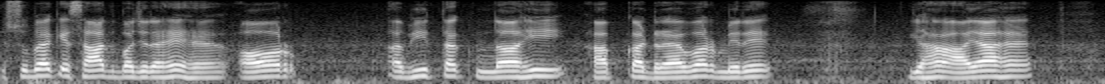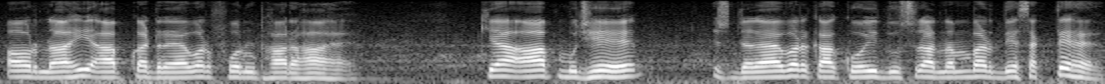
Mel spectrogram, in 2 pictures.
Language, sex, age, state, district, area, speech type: Urdu, male, 30-45, Delhi, Central Delhi, urban, spontaneous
